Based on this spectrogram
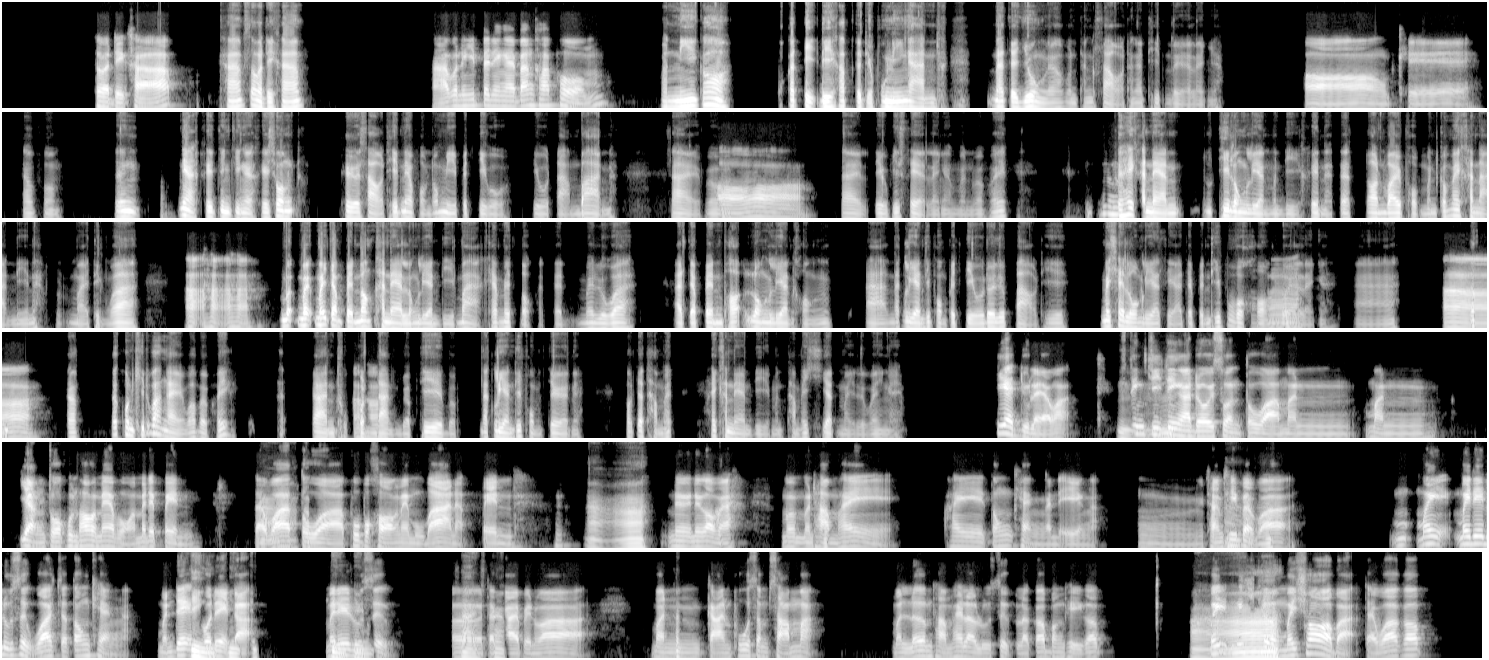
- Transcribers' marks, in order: throat clearing; tsk
- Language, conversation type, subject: Thai, unstructured, การถูกกดดันให้ต้องได้คะแนนดีทำให้คุณเครียดไหม?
